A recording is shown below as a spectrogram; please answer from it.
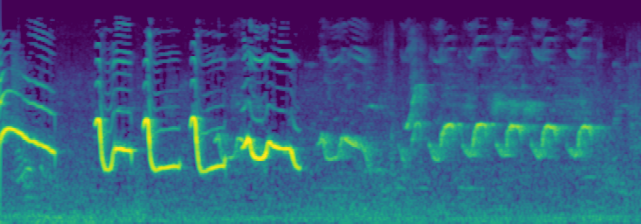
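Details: A caged black-throated laughingthrush (Garrulax chinensis) sings its forest voice at midday: a falling whistle, a burst of short looping notes, then a softer series of six rolling wavy whistles repeated about once a second.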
